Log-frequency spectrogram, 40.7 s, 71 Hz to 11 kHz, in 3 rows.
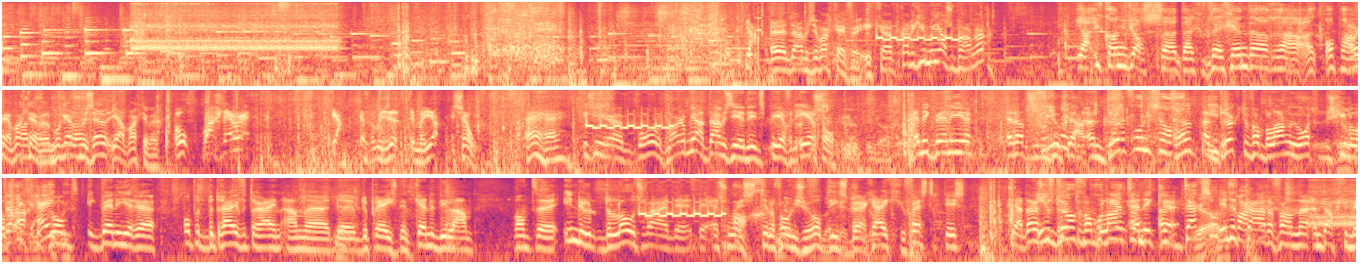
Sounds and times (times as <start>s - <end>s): Music: 0.0s - 13.2s.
